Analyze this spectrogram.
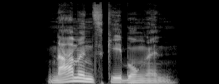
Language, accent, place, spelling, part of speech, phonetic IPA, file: German, Germany, Berlin, Namensgebungen, noun, [ˈnaːmənsˌɡeːbʊŋən], De-Namensgebungen.ogg
- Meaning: plural of Namensgebung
